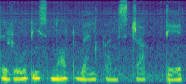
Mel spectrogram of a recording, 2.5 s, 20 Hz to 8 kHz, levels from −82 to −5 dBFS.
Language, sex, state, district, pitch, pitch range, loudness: English, female, Assam, Kamrup Metropolitan, 205 Hz, 190-220 Hz, -15 LUFS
